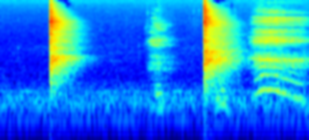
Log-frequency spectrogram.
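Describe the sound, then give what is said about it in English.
Two loud, sharp pops of balloons being aggressively popped, about a second and a half apart, each bang followed by a brief breathy vocal sound, the second one a short rising-and-falling squeal. “Who's popping my balloons? I don't know. Aggressively popping them.”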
